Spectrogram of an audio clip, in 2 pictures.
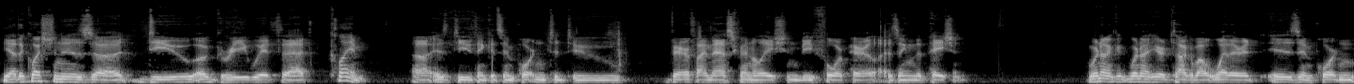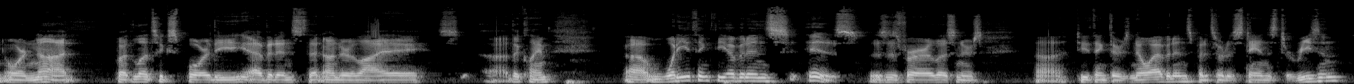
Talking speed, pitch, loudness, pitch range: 175 wpm, 110 Hz, -19 LUFS, 105-120 Hz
